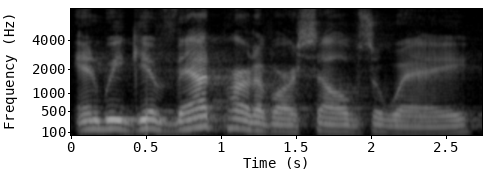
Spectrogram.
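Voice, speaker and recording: Priest guy giving a thoughtful homily, medium pitch man's voice, big cathedral echo all over it. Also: expressive, a little slow, pushed and bright. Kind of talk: liturgical reading and homily. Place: large reverberant church. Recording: cathedral echo, long reverberant church hall.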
